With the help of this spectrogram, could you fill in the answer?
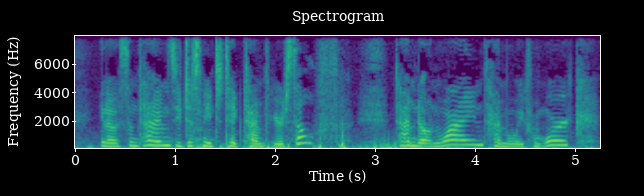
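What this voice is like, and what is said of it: Breathless, short of breath. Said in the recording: “I sound like I'm out of breath. ... going through a wave of sinus infections and can't really catch my breath”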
